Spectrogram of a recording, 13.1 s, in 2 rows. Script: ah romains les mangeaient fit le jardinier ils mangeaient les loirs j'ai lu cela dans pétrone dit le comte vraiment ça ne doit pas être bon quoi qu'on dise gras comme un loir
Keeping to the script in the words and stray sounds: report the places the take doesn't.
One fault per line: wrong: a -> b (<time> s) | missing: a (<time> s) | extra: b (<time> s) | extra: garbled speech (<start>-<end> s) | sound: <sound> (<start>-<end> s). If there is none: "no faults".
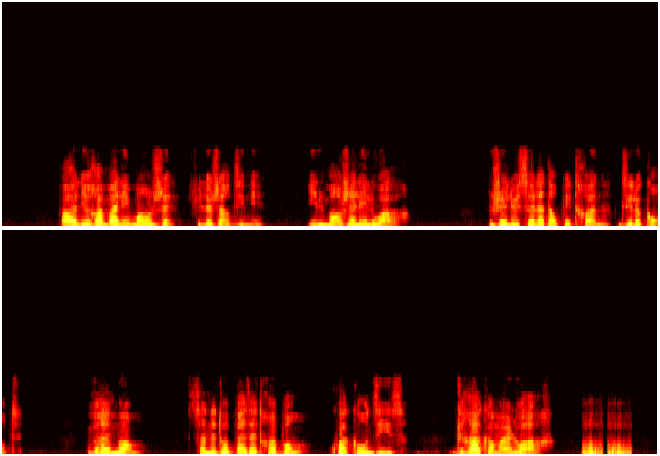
extra: les (0.8 s)
sound: laugh (12.4-12.9 s)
